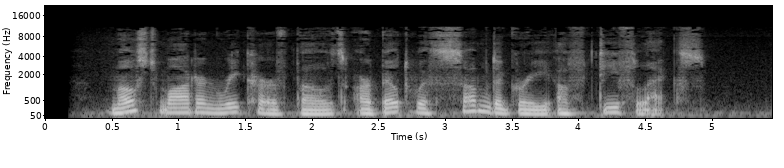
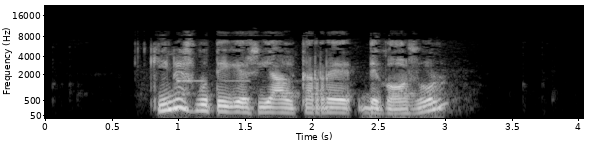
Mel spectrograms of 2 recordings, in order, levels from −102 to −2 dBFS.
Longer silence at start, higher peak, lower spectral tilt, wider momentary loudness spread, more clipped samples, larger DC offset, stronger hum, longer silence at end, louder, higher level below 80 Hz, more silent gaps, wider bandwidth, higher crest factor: second, 0.45 s vs 0.8 s; about the same, -10 dBFS vs -8 dBFS; first, -7 dB/octave vs -5 dB/octave; about the same, 6 LU vs 5 LU; neither; neither; neither; second, 0.5 s vs 1 s; second, -28 LUFS vs -22 LUFS; first, -50 dBFS vs -68 dBFS; neither; first, 11.5 kHz vs 9.8 kHz; about the same, 18 dB vs 16 dB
